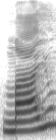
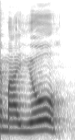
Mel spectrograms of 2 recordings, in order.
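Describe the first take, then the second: First: "maio" stressed on MAI; "maio" with a weak final o; stress on first syllable. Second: "maiô" stressed on the final Ô; "maiô" with the weight at the end; stress on final syllable. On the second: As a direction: land on a closed, strong ô in "maiô". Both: Shown as a demonstration. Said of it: "Tá vendo a diferença?".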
